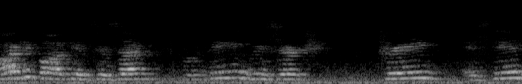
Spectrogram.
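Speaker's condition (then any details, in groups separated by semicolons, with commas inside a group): Traumatic brain injury; speech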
